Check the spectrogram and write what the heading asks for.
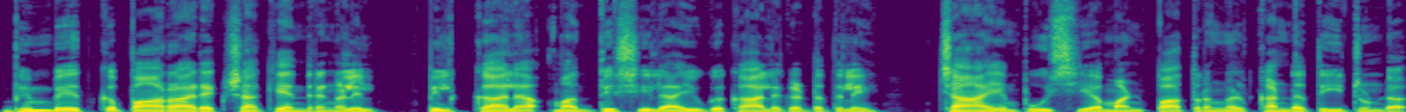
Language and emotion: Malayalam, neutral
